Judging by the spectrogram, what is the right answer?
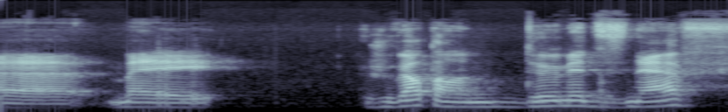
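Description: A man in an English accent with a medium pitch, on a very clean recording with a silent background. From Quebec, Covey Hill / Franklin area (anglophone community). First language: English (speaking French). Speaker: brewery owner and brewer. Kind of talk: interview. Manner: halting, many hesitations.

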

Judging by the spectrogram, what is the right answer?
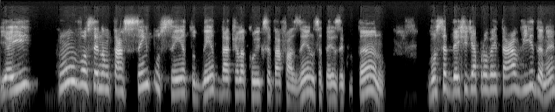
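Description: At a moderate pace, a man speaks in a high pitch. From northern Minas Gerais, Brazil. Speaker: network marketing distributor. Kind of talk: group video call testimony.

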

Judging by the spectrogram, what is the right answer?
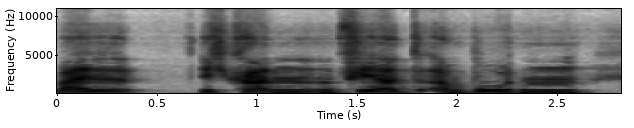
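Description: Raised and projected, this woman's high-pitched voice has a bright, sharp tone. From Austria, small mountain village. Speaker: horse trainer and equine therapist. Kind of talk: casual interview.

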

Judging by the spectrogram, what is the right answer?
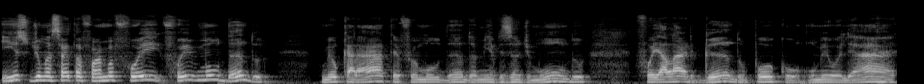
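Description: Somewhat breathy and dark, mellow in tone, a man speaks at a medium pitch with very wide pitch swings. He goes at a fairly slow pace over a quiet background. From São Paulo state, Brazil (Guarulhos), then Londrina. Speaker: international volunteer, law graduate. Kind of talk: interview conversation.

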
